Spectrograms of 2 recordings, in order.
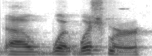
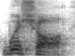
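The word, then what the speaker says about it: Whishaw: I think after the the after Ben Wishmer I always get his name wrong. Wishaw I think that kind of mold of Q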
